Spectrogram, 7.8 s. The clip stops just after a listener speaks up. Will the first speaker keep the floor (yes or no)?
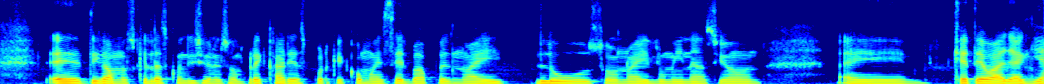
yes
